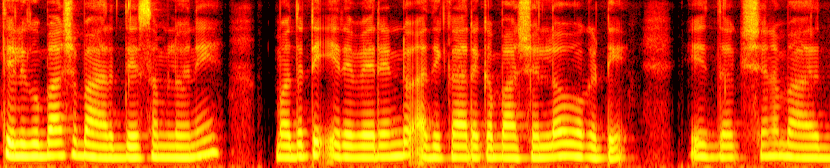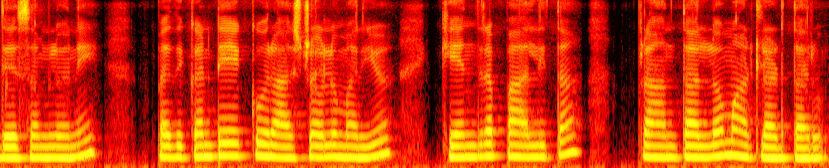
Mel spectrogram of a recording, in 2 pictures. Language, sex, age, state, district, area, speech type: Telugu, female, 30-45, Andhra Pradesh, West Godavari, rural, spontaneous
